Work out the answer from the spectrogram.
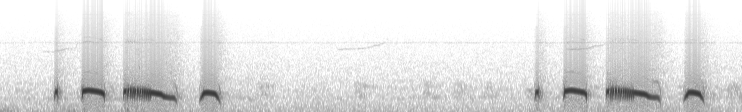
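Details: Decoy spotted dove used for trapping in Vietnam, long calling: two coo phrases about five seconds apart, each a clipped note, level hoot, long falling coo and short final hoot.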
